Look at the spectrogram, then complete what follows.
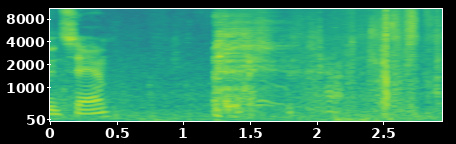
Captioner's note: laughs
